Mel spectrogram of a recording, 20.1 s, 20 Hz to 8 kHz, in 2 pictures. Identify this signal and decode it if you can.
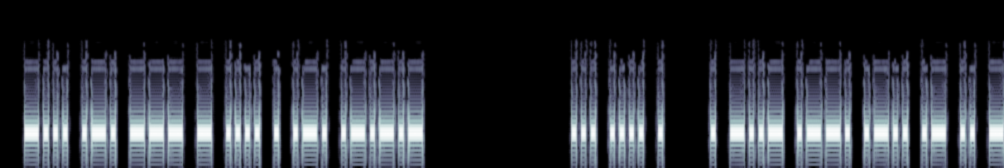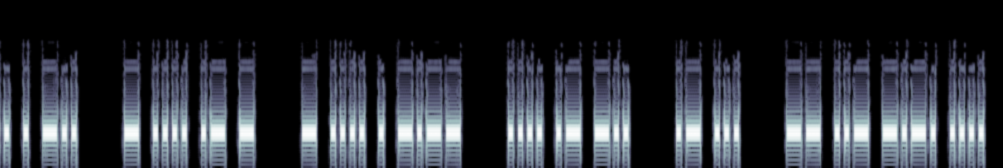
Morse code, heard as a keyed tone, about 25 wpm, 650 Hz. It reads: BROTHER. SHE EXPLAINED THAT THEY HAD AS MUCH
